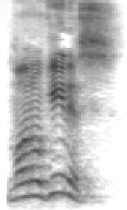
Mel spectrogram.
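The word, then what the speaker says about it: μονογενής: I know in Greek you don't pronounce the G, right? It's monogenes. Monogenes.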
